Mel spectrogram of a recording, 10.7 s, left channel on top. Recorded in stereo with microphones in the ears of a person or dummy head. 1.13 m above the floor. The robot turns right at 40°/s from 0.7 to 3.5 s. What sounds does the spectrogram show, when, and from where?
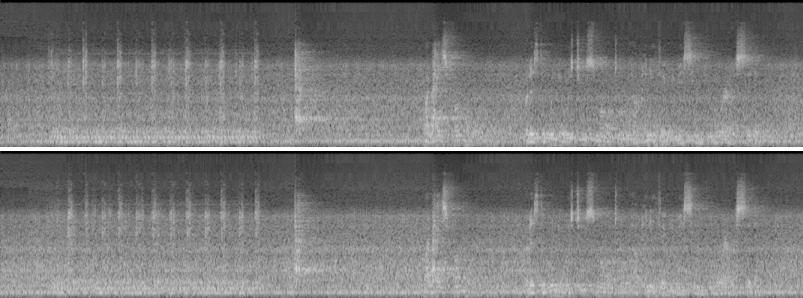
3.9 s a clap: 20° right (ahead or behind), 2.5 m
5.6 s a man speaking: 15° right (ahead or behind), 1.3 m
